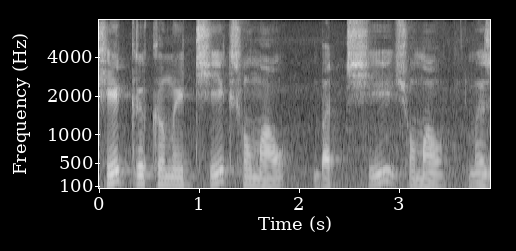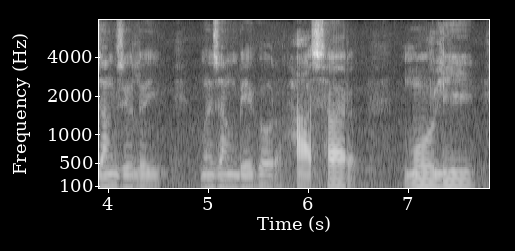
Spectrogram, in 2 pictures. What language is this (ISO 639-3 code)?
brx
